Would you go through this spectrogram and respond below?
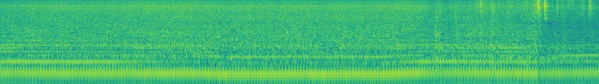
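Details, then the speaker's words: Junked Toro mower with a ready-start (no prime, no choke) single-cylinder engine, freshly fueled, started first pull; holds a steady, smooth, unbroken drone with no misses or knocks. Normal running. "All right, I just got to stop it right there. What? First pull? Are you kidding me?"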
